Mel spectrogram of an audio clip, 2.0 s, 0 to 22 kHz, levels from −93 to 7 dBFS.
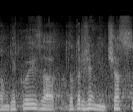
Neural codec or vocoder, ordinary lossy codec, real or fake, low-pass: none; Opus, 16 kbps; real; 10.8 kHz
